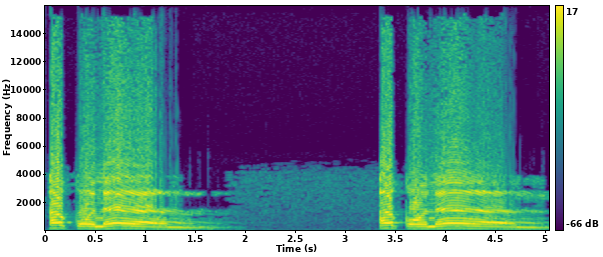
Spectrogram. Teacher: قاف کی آواز شدت کے ساتھ ادا ہوتی ہے اور اچانک منقطع ہو جاتی ہے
